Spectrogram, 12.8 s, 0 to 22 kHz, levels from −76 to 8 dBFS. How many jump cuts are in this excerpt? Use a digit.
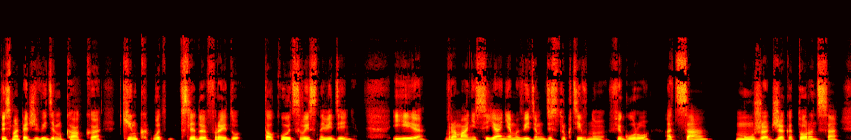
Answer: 0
